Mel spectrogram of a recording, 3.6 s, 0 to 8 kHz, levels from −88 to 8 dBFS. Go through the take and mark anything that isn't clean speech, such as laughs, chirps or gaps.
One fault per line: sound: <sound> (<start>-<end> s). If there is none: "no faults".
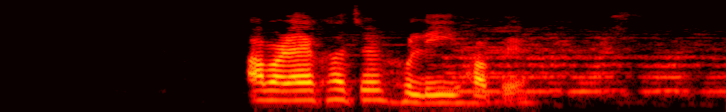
no faults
